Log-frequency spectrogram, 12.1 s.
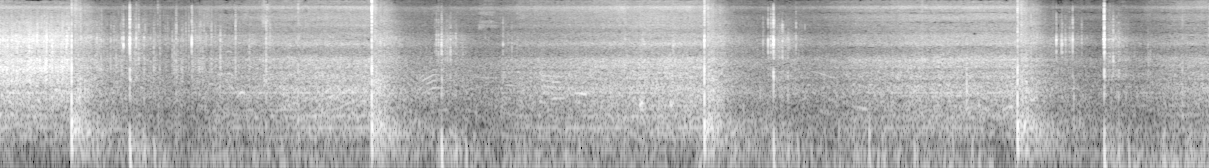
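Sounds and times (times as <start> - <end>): firework shells bursting: 0.0 - 5.2
low rumble of fireworks: 0.0 - 12.0.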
